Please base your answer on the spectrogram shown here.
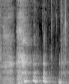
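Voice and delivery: airy high giggle; breathy laugh. Real, not acted. Laughing at the memory.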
